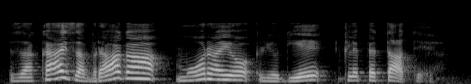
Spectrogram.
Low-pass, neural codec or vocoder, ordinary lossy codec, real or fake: 7.2 kHz; none; none; real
